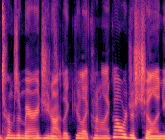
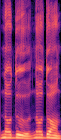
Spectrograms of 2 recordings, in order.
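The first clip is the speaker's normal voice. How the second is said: put-on Spanish accent, actor-like voice; 3 semitones higher, 3 dB louder than usual. Joking about a famous actor calling with a movie offer: Javier Bardem impression. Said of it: "It's a great Javier Bardem impression".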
